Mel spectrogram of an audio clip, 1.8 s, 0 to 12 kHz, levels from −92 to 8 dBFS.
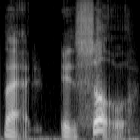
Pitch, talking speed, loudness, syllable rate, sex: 125 Hz, 105 wpm, -19 LUFS, 2.5 syllables/s, male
